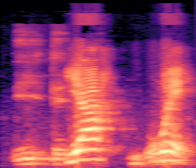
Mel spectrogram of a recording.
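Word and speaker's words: יהוה: Yahweh, Yahweh, Yahweh.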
